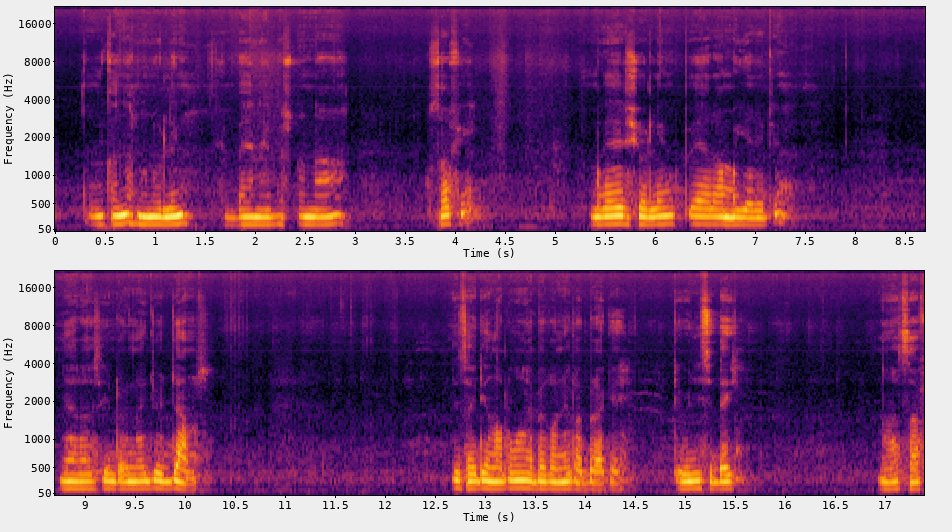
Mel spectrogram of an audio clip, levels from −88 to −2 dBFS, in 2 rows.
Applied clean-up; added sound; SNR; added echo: none; none; none; none.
